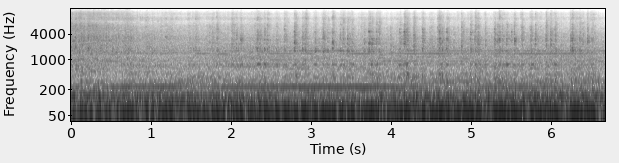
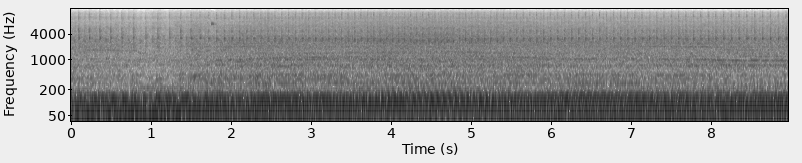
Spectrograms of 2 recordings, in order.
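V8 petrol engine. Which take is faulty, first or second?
second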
